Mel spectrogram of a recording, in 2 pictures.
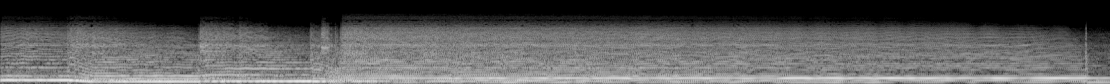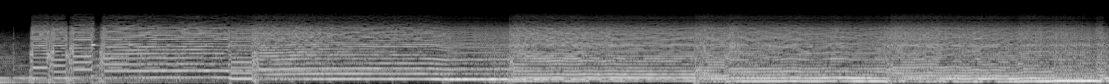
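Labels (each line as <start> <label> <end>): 0.1 A single electric guitar rings out crisply with vibrant, resonant, irregular tones. 3.4
3.4 An electric guitar plays a single crisp, sustained note. 12.0
12.0 Multiple electric guitar notes ring out crisply in a frequent rhythmic pattern. 14.4
14.4 A single electric guitar rings out crisply with vibrant, resonant, irregular tones. 22.1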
